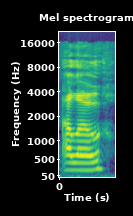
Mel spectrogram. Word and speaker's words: Elo: I'd say Elo. Because it looks like Hello, but without the H. – Yeah, it's an Elo water bottle.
